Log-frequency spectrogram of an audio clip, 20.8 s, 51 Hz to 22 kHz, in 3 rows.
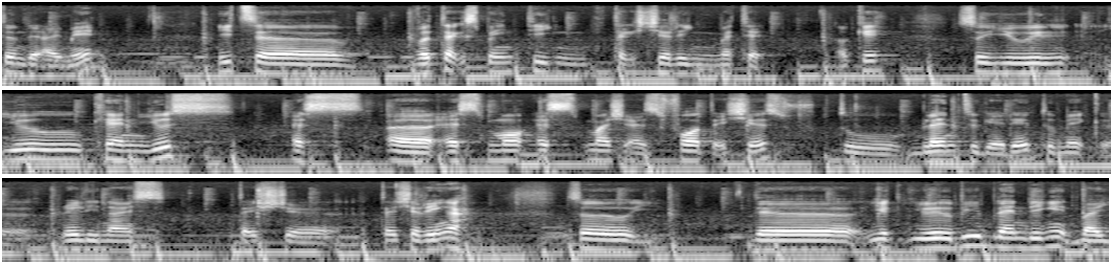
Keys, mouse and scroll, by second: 2.6 /, 3.7-5.0 middle drag, 5.0 scroll down 1, 5.1 middle click, 5.5 scroll up 2, 5.8-20.7 middle drag.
